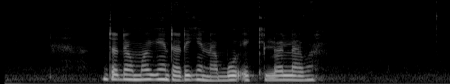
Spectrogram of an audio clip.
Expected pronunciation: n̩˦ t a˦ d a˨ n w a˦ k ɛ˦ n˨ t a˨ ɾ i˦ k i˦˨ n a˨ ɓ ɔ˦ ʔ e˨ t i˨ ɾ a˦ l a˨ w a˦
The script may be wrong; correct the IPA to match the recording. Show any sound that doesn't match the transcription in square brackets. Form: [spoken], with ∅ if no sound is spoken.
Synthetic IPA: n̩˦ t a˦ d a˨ [m] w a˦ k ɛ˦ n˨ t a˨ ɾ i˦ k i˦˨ n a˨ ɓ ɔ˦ ʔ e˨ [k] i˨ [l] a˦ l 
